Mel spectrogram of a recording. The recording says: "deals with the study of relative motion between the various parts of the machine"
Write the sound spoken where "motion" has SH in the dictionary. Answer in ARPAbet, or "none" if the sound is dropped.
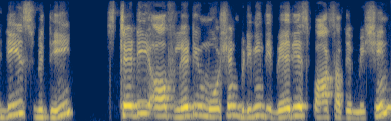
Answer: SH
